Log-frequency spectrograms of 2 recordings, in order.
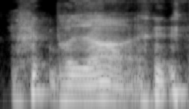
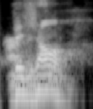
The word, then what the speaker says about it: Bijan: Bijan. Yeah, Bijan. And so you just got to go French.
